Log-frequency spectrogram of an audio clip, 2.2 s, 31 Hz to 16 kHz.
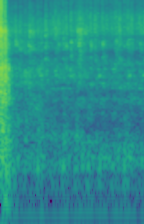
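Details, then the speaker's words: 1984 Chevrolet pickup, carbureted, just after a cold start on a cool rainy day: quick, light, even exhaust chatter with no knocking or stumbling; started pretty easily, healthy cold idle. "used to fuel injection and stuff and they start immediately they don't die but when you've got a carburetor why you gotta kind of be a little bit more persistent and patient with it"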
